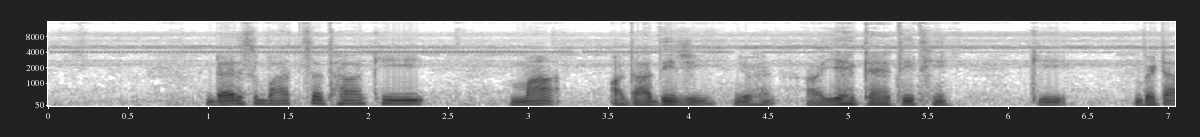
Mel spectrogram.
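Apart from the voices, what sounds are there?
crickets chirping at night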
